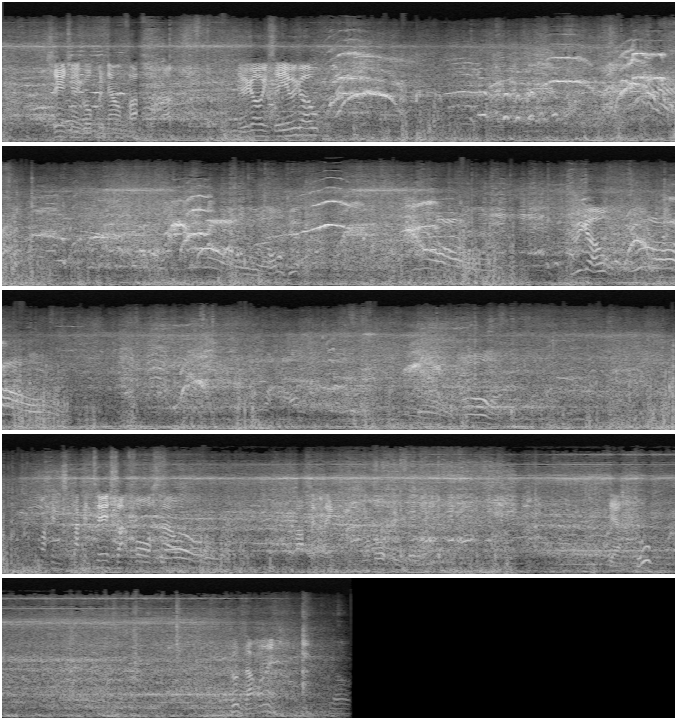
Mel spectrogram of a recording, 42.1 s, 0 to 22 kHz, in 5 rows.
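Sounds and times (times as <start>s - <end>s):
low rumble of moving ride: 0.0s - 38.0s
wind on microphone: 0.0s - 38.0s
riders whooping and shouting: 3.7s - 34.8s.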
